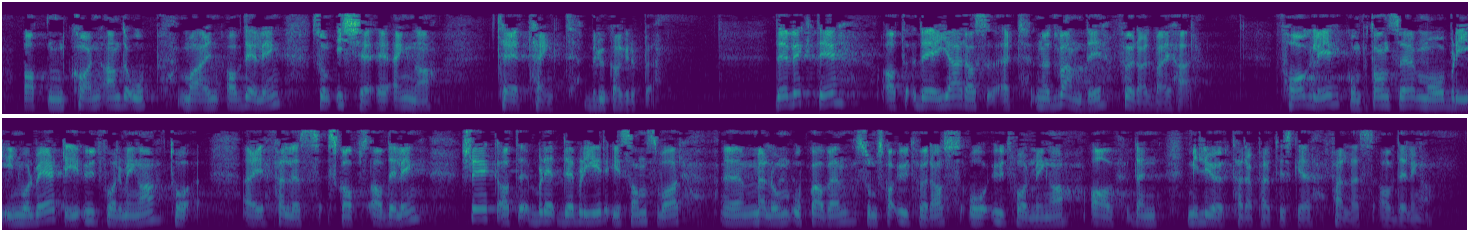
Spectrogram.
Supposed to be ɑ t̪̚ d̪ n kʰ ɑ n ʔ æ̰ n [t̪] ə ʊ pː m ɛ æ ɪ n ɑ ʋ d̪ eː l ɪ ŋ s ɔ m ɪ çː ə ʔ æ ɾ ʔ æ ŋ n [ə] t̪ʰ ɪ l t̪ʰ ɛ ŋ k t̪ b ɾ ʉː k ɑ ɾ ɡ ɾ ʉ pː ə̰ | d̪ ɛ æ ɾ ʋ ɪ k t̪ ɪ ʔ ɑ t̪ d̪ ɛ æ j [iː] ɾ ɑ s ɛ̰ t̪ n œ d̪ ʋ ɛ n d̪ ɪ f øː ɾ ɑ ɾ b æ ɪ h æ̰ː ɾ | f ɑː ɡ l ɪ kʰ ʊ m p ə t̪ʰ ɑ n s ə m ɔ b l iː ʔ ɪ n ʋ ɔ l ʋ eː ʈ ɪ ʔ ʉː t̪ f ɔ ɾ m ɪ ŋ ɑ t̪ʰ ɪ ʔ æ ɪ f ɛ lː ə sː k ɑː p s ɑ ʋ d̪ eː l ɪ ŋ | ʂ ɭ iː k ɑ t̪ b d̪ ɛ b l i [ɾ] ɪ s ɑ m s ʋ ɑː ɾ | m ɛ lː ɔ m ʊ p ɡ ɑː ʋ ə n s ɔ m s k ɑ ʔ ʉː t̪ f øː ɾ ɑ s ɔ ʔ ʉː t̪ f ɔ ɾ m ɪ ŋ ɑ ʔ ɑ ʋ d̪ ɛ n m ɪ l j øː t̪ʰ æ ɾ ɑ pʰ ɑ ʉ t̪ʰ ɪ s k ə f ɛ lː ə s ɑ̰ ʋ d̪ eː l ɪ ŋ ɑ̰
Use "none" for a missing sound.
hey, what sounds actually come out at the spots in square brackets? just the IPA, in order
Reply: d̪, ɑ, æː, ɾ

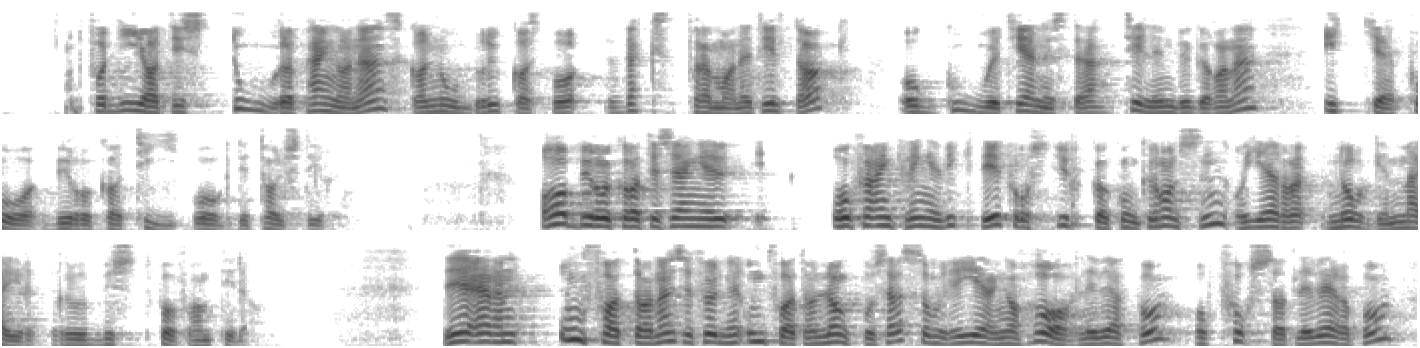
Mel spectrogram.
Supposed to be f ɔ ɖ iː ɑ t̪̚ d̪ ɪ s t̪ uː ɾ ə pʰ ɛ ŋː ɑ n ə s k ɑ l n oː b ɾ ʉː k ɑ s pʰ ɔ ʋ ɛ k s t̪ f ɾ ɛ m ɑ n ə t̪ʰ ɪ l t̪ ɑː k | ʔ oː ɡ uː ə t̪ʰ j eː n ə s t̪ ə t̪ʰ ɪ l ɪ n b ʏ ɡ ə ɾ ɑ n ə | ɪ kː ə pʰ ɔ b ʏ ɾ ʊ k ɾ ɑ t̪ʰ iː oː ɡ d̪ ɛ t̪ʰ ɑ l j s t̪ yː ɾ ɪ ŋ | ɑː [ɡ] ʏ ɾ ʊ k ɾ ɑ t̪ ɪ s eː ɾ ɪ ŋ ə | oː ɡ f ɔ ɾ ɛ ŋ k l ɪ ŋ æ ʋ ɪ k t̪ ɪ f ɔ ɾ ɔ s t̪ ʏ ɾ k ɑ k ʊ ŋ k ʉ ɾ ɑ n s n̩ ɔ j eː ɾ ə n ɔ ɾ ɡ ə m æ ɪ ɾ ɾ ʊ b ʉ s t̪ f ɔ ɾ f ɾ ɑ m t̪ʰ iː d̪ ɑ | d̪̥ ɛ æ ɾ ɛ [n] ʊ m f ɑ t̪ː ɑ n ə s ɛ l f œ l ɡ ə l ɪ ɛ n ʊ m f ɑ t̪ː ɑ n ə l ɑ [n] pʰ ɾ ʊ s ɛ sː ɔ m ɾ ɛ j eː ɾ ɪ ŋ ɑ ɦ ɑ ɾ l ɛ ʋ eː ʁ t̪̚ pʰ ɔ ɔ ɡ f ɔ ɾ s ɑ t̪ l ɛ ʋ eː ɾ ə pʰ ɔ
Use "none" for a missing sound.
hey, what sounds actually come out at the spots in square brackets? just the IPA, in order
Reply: b, n, ŋ

